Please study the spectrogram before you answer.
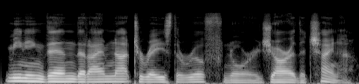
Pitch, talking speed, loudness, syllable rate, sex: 115 Hz, 235 wpm, -16 LUFS, 4.9 syllables/s, male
